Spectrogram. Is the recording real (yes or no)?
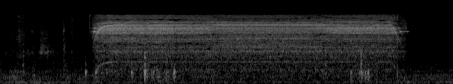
yes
